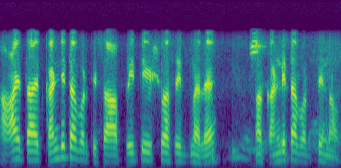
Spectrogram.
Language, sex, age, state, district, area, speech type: Kannada, male, 18-30, Karnataka, Bellary, rural, conversation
